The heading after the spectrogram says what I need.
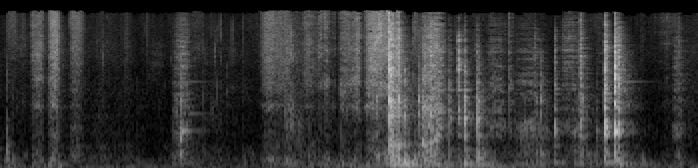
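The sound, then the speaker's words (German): A knife cuts the lid off a pumpkin being prepared for hollowing, giving rough scraping and rasping strokes in irregular bursts that grow louder and denser toward the end. “Brett, der Kürbis natürlich, Schüssel, wo ist das Messer? Hier. So, und jetzt muss erstmal der Deckel ab. So. Oh, das ist aber schwer. Deckel ab.”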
